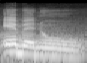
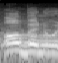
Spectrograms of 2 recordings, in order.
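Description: First: The word begins with an i vowel. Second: The word begins with a u vowel. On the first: The speaker calls it right. "ستقول ابنوا" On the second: The speaker calls it wrong. "فهل ستكون ابنوا له بنيانا؟ ليس صحيحا"

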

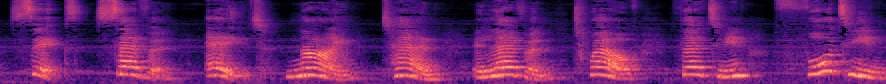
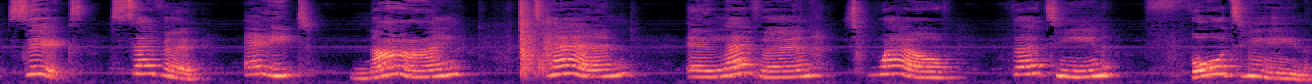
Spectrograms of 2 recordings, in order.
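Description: First: The numbers are counted at a quick pace. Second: The numbers are counted at a slow pace.

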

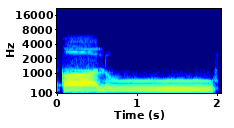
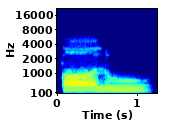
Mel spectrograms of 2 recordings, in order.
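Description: First: The final vowel is stretched long. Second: The final vowel is short. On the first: The word is joined to the next word. The speaker calls it wrong. "I wouldn't say qalu" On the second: The reciter stops on the word. The speaker calls it right. "if I just stopped and said qalu"

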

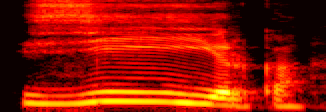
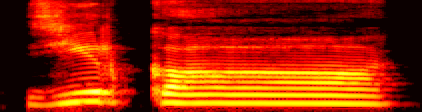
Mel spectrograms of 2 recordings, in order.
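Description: First: The stress is on the first syllable. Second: The stress is on the second syllable. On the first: The speaker calls it right. "Так, голосний і" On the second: The speaker calls it wrong. "якщо б я казала з наголосом на а"

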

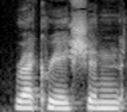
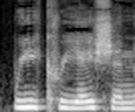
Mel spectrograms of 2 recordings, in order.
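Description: First: The word is said as 'rec-reation'. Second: The word is said as 're-creation'. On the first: It means spending leisure time. "Recreation as in spending leisure time" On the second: It means creating something anew. "recreation as in creating this new universe"

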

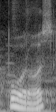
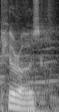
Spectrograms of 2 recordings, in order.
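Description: First: The word is said with a Spanish-style pronunciation. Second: The word is said with an English-style pronunciation. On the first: The speaker calls it right. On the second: The speaker calls it wrong.

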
